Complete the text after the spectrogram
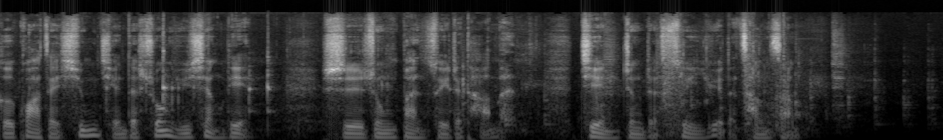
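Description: A wooden loom clacks rhythmically as it weaves.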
